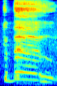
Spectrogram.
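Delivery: high, held "boom" that drops at the end; drawn-out cartoon kaboom; high-pitched sound-effect call; mock explosion cry. Mimicking game's explosion cry.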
